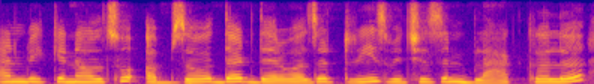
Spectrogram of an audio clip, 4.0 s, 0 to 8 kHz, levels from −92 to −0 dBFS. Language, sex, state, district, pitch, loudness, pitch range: English, female, Punjab, Kapurthala, 265 Hz, -16 LUFS, 255-285 Hz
